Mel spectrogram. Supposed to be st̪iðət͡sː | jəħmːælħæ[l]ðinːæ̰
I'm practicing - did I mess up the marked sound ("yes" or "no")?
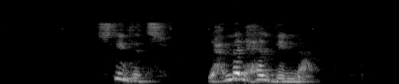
no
